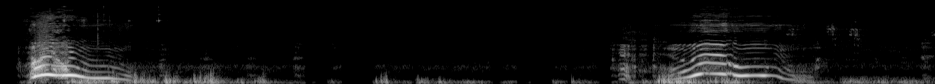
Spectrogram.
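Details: Female Alaskan Malamute, excited at seeing other dogs and vocalising to get their attention, gives two drawn-out, wavering howl-like yowls about six seconds apart, each rising then sliding down. Faint rustling and quiet background noise fill the gap between them.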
